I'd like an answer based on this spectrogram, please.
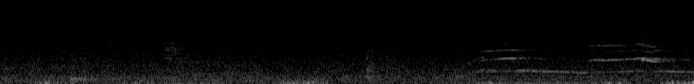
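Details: Cats arguing with each other, heard quietly: after a few seconds of low background hum, several short rising-and-falling yowls come in one after another near the end.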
